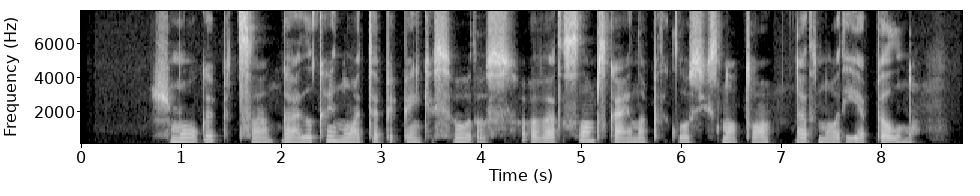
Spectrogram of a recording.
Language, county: Lithuanian, Kaunas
